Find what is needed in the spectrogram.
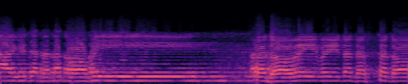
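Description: Male voices chanting Sanskrit Vedic verses in traditional recitation (Veda parayanam). About a second in, one syllable is held on a steady note for over a second, then the quick syllable-by-syllable recitation picks up again.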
